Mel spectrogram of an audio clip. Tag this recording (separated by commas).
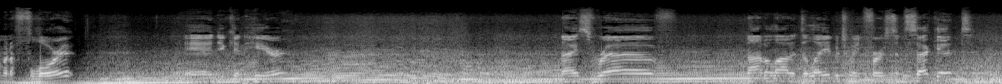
Speech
